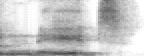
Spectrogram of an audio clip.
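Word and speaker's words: Neith: thinking about the goddess neath from libya who was also later an egyptian goddess um i'm sorry she's correcting me in my head so nate she wants her name to be pronounced as nate um so nate she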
